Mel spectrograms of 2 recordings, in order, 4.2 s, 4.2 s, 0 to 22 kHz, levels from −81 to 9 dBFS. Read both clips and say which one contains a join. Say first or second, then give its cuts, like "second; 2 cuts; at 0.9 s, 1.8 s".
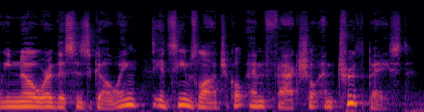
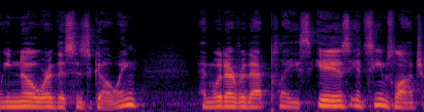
first; 1 cut; at 1.5 s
